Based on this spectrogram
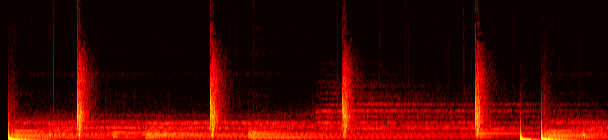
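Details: Rhythmic music of sustained tones punctuated by sharp percussive slaps about once a second, with no animal sound.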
